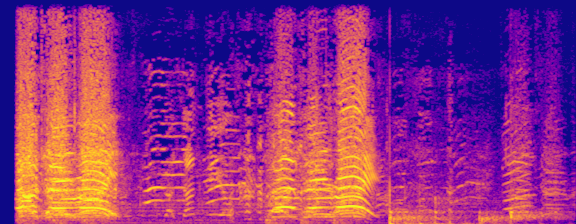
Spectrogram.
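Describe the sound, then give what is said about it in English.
Hundreds of protesters in the streets of Brooklyn Center, Minnesota, after the police shooting of Dante Wright, chant and shout in loud, rising waves of voices, with a brief pause before another swell of yelling. “In the following days, hundreds of protesters took to the streets.”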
